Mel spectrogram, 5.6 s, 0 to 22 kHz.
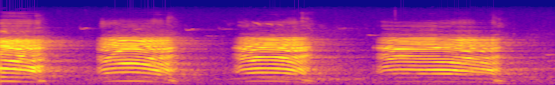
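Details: Red deer during the rut in Cazorla, 2013, giving a series of four hoarse roars, each roughly a second long with short gaps between them, loud and harmonic against a quiet background.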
